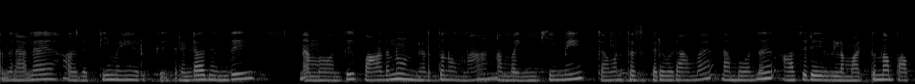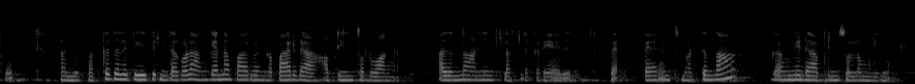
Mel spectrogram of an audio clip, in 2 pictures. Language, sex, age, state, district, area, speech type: Tamil, female, 18-30, Tamil Nadu, Tiruvarur, rural, spontaneous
